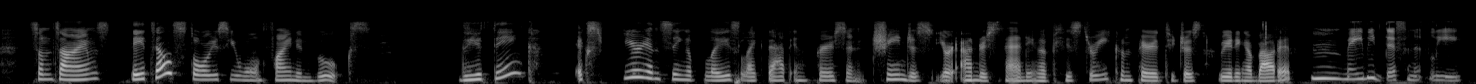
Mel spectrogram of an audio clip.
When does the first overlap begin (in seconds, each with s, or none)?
none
